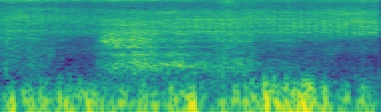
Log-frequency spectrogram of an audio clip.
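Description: Gusty wind buffeting the microphone in an uneven low rumble, with a brief rush of rustling leaves from about half a second in to past the middle.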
